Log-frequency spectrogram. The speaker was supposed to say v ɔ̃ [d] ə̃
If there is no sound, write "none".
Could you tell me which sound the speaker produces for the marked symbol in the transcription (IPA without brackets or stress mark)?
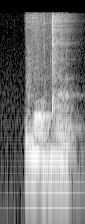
d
